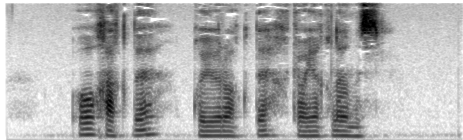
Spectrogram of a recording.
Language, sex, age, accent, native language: Uzbek, male, 18-24, Samarqand, Uzbek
